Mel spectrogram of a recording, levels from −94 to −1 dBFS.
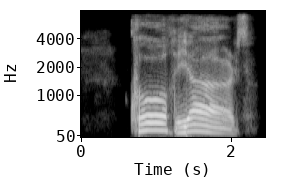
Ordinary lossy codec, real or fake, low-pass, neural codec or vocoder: MP3, 64 kbps; fake; 7.2 kHz; codec, 44.1 kHz, 7.8 kbps, DAC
